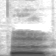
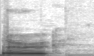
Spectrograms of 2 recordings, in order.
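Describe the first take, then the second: First: It is said without the American R. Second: It has an American R sound.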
